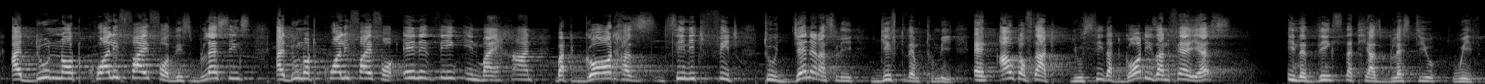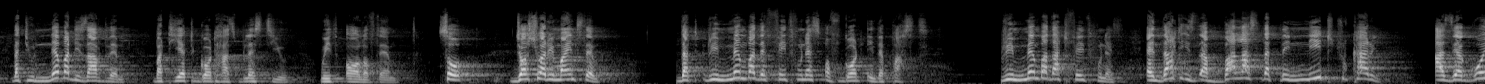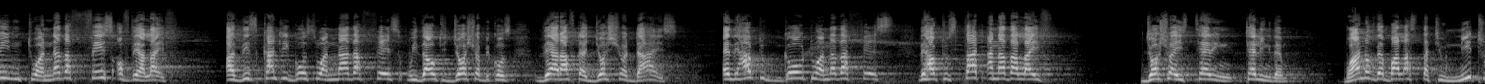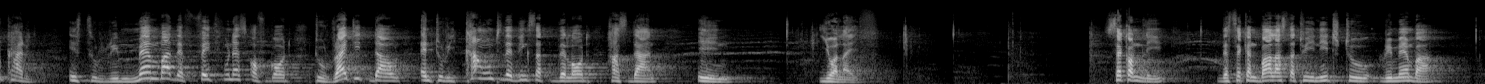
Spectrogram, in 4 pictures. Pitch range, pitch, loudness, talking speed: 160-255 Hz, 215 Hz, -20 LUFS, 175 wpm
